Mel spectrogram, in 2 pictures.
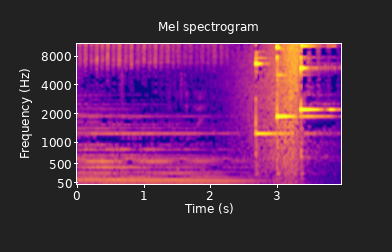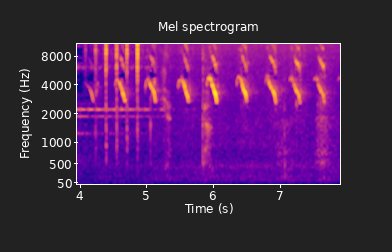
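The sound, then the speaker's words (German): Male chick of an egg-laying breed peeping in a rapid series of high, falling chirps. Before the peeps come a low steady hum and a brief metallic clatter. “Und trotzdem hat dieses männliche Küken hier ein Problem denn es stammt von einer Rasse, die speziell zum Eierlegen gezüchtet worden ist.”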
